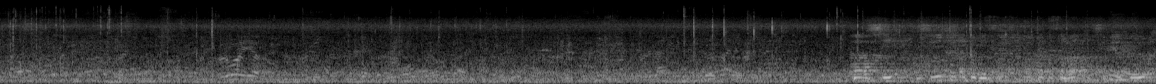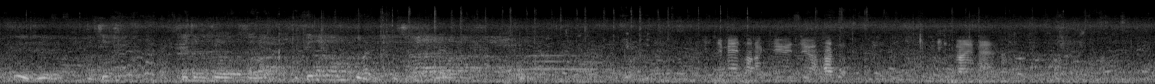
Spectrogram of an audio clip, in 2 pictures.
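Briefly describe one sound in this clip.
A crowd murmurs and chatters outdoors in a large open stadium.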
